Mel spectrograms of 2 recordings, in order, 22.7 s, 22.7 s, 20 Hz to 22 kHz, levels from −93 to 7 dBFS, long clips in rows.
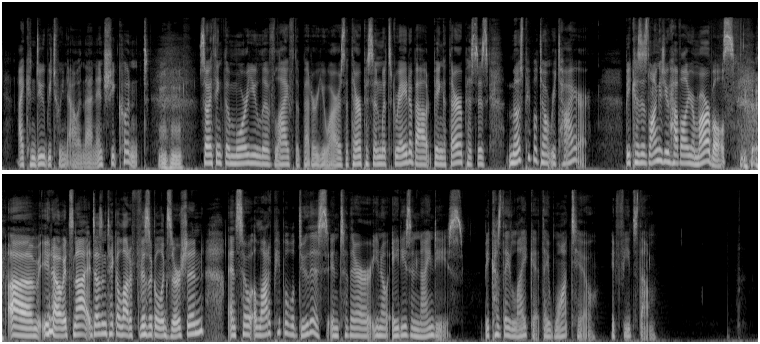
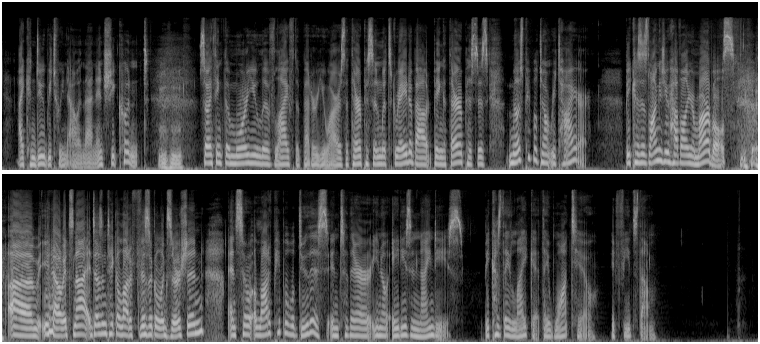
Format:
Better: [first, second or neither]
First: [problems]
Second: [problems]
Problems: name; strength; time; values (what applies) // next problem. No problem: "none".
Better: first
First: none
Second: distortion; slight; 10 dB below the speech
